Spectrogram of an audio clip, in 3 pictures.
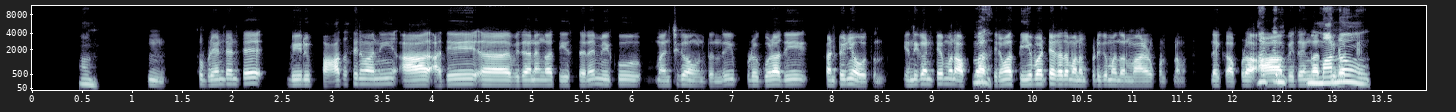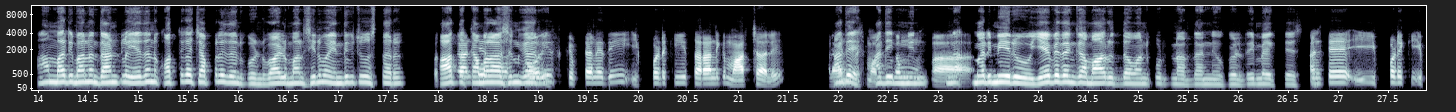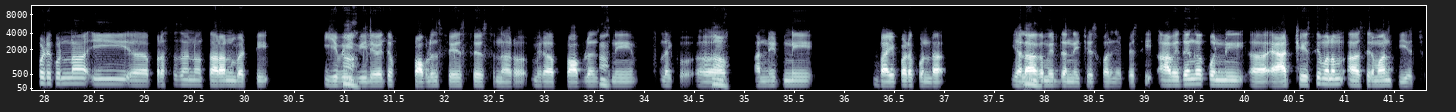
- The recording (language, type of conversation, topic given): Telugu, podcast, పాత సినిమాలను మళ్లీ తీస్తే మంచిదని మీకు అనిపిస్తుందా?
- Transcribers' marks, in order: in English: "సో"; in English: "కంటిన్యూ"; in English: "లైక్"; in English: "స్టోరీ స్క్రిప్ట్"; in English: "రీమేక్"; in English: "ప్రాబ్లమ్స్ ఫేస్"; in English: "ప్రాబ్లమ్స్‌ని లైక్"; in English: "యాడ్"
